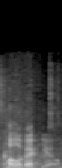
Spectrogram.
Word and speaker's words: Colavecchio: It's Colavecchio.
